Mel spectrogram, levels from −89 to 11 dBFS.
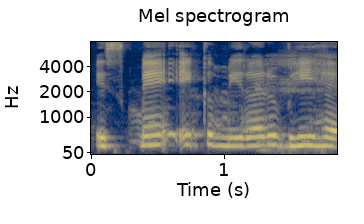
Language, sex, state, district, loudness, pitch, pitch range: Hindi, female, Jharkhand, Deoghar, -13 LUFS, 240 Hz, 225-260 Hz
